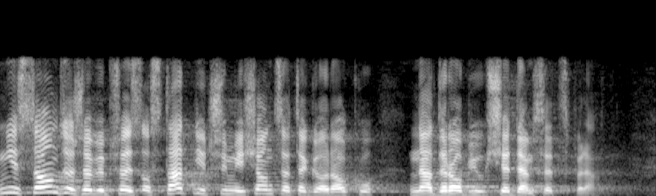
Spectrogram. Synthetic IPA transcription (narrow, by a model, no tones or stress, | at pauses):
ɲɛsɔnd̪zɛʐɛbɘpʂɛzɔst̪at̪ɲɛtʂɘmʲjɛɕɔnt̪sɛt̪ɛɡɔɾɔku | nad̪ɾɔbʲiwɕɛd̪ɛmsɛt̪spɾa̰f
